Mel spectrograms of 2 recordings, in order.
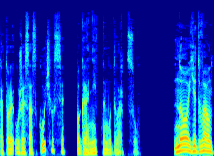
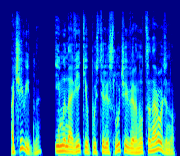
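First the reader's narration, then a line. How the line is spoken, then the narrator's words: Exclaiming. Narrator (Russian): воскликнул Наб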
